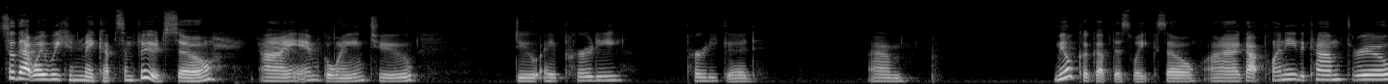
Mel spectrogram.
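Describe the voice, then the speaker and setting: This woman talks at a very slow pace. Her speech is broken by long, frequent pauses. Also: fairly low pitch for a woman, lively intonation. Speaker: keto cooking vlogger. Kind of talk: casual grocery haul vlog. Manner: casual with many fillers.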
